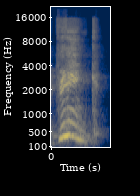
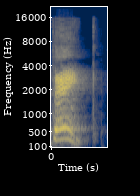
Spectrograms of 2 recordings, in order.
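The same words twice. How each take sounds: First: The vowel sounds like 'i', as in 'ink'. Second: The vowel sounds like 'a', as in 'thank'. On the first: It is how the word was meant to be said. The speaker calls it right. "if you wanted to say think, then I'll say I" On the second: It mimics how the other person said it. The speaker calls it wrong. "You said think"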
